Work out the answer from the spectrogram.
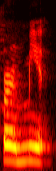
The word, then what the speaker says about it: permit: the in this word the stress is on the second syllable M so it's permit not permit abide again the stress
